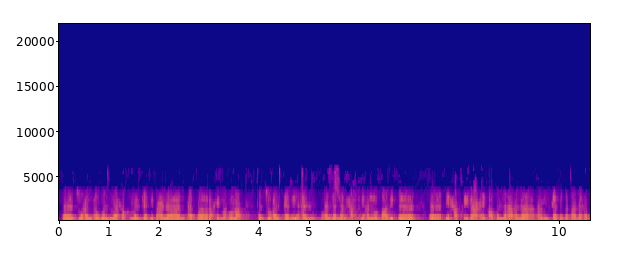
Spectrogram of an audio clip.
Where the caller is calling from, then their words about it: Algeria; أبي رحمه الله أعطاها في حياته قطعة أرض لكي تبني في بلادنا الجزائر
